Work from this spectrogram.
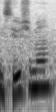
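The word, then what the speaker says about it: Tsushima: Have I be pronouncing Sushima correctly this entire time?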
